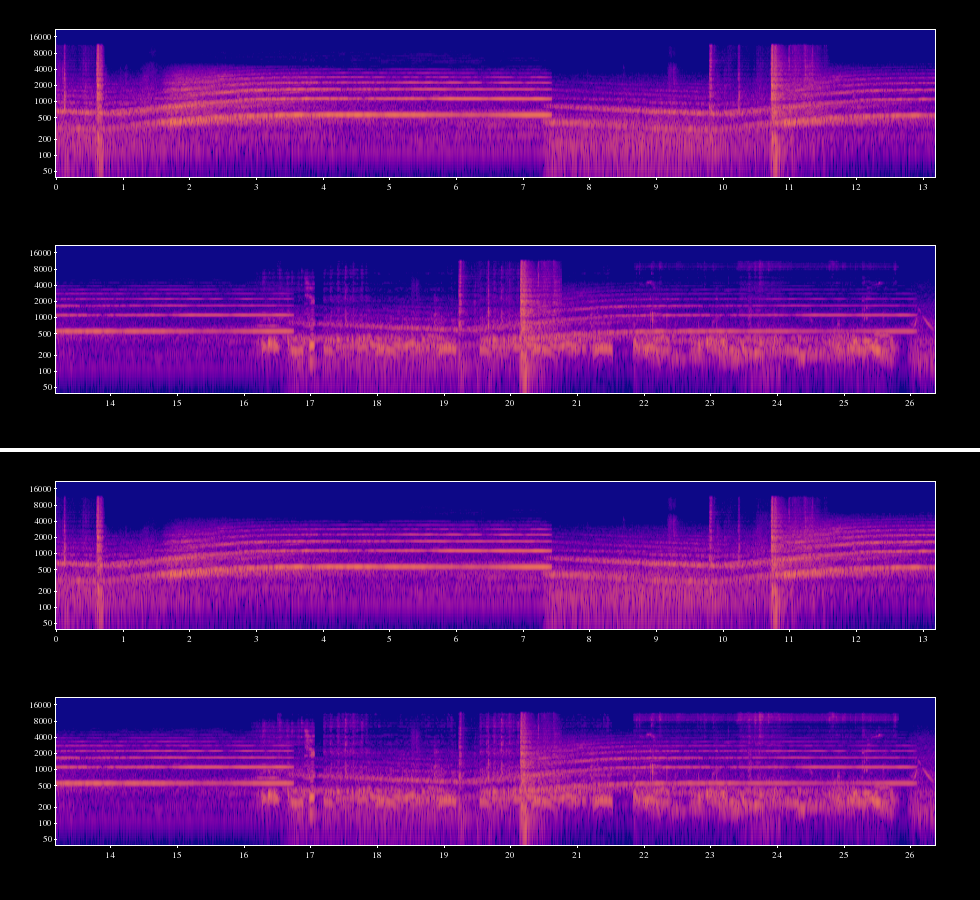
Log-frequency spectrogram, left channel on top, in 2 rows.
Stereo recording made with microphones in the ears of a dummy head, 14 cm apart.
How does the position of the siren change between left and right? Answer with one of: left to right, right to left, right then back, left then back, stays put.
left to right.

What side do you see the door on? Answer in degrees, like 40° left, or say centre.
20° left.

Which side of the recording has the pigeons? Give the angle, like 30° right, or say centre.
50° right.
